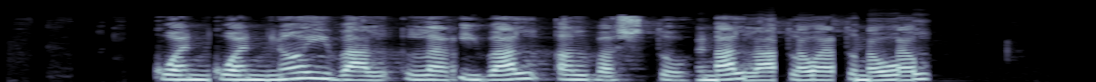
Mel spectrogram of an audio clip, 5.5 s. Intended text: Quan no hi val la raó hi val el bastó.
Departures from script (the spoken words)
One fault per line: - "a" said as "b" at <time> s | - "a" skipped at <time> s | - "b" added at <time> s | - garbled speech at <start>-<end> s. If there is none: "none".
- "quan" added at 1.1 s
- "raó" skipped at 2.2 s
- garbled speech at 3.5-4.6 s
